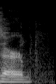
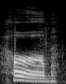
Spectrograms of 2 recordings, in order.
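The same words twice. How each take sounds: First: The word is said the American way. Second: The word is said the British way. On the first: "Oh yeah, it is herb. Duh" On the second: "because the British say herb"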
